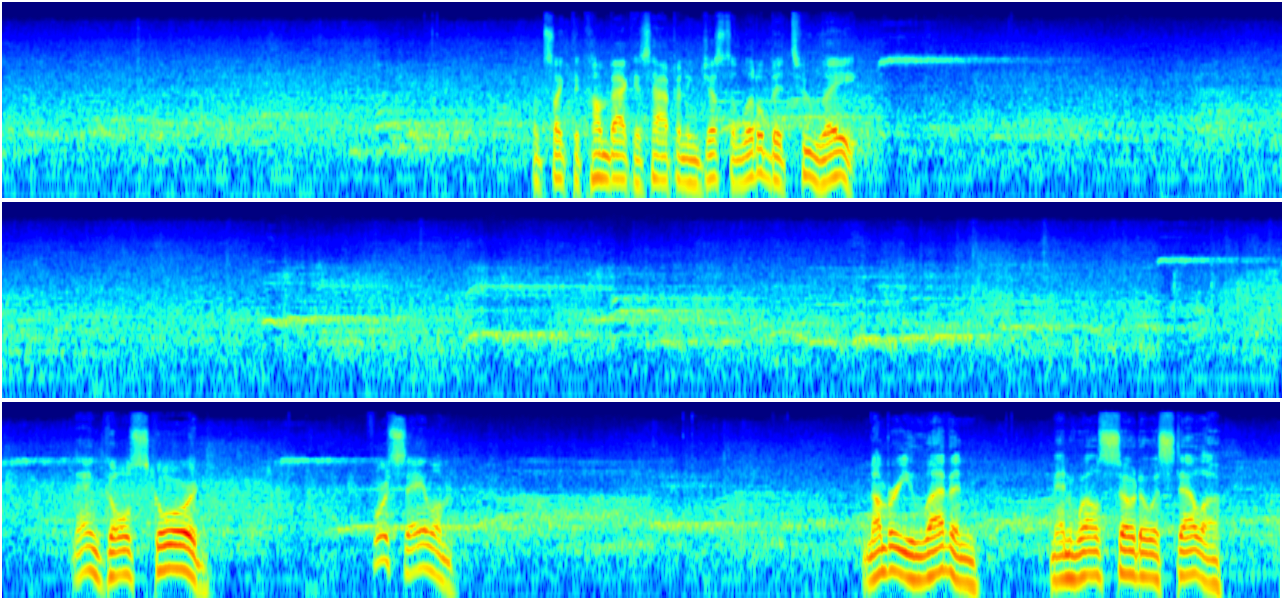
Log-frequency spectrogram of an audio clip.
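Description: Water splashes as swimmers thrash and kick.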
